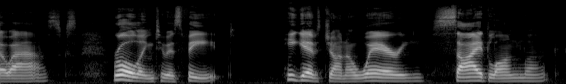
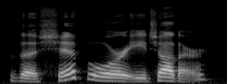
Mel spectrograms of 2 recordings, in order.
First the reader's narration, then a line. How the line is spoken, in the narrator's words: John asks dryly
